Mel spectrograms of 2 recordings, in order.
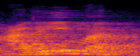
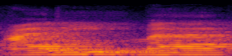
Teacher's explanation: berhenti pada huruf berharokat fathatain dibaca 2 harokat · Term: wakaf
